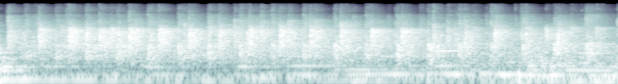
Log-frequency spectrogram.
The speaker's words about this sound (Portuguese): Aleluia. Aplauda o Senhor.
